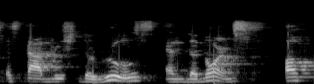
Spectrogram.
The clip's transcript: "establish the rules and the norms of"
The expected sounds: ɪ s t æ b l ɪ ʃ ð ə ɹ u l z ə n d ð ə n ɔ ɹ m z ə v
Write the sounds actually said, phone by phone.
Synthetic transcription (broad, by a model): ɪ s t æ b l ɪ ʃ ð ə ɹ u l s ə n d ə n ɔ ɹ m s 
